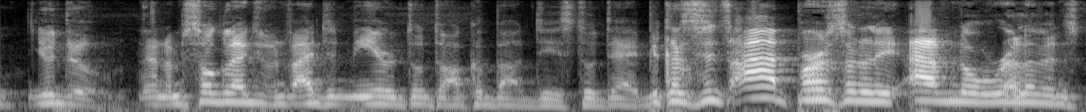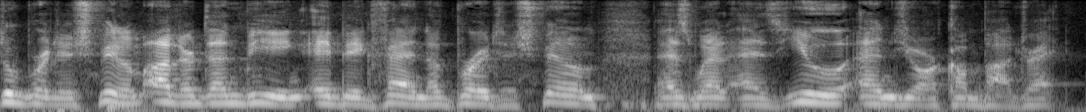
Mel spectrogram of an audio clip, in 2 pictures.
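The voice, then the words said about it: Put-on British accent. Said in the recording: “I thought you did have a British accent. ... You know I sound like I'm from Surrey, but I'm not from Surrey.”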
